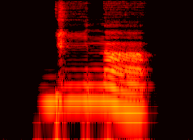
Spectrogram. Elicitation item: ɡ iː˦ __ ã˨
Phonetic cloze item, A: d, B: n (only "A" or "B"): B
